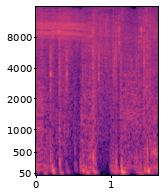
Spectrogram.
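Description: Horse hooves clip-clopping in a ranch roleplay video game, a steady rhythmic trot of repeated thuds, moderately quiet and continuous throughout.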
